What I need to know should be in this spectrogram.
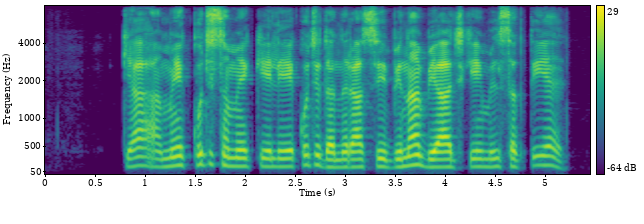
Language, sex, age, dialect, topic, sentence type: Hindi, male, 18-24, Garhwali, banking, question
